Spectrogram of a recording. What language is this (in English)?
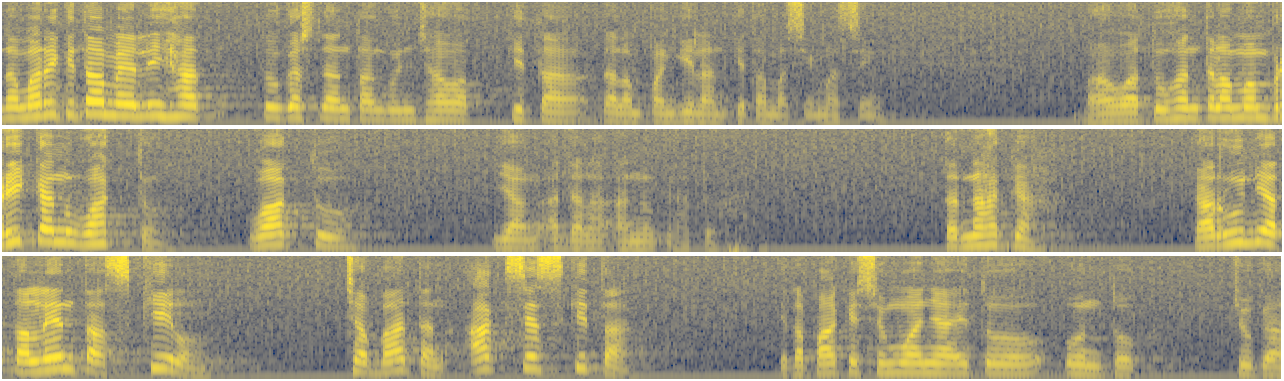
Indonesian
